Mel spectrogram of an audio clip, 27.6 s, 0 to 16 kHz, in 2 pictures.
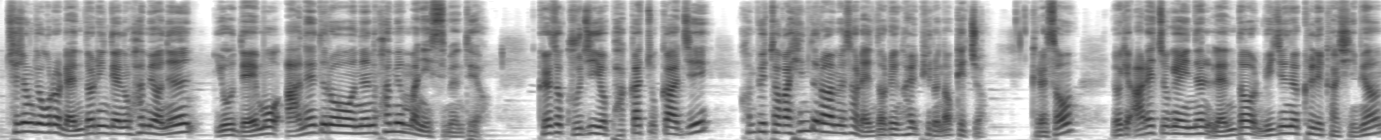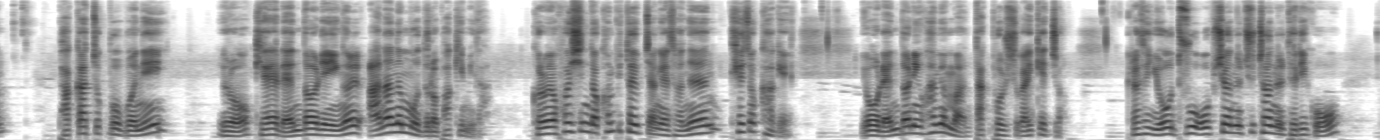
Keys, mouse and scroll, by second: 14.0 click, 21.8-23.1 middle drag.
